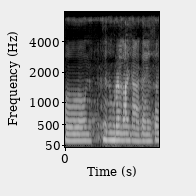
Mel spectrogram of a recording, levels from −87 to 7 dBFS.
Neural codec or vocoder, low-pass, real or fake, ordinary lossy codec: codec, 24 kHz, 0.9 kbps, WavTokenizer, medium music audio release; 7.2 kHz; fake; none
